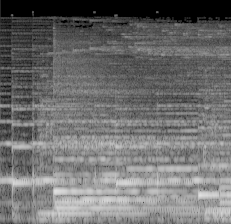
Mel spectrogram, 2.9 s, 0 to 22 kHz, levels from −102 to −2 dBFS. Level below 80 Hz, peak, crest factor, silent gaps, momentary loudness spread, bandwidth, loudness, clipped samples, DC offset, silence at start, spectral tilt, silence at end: -50 dBFS; -8 dBFS; 14 dB; none; 5 LU; 17 kHz; -22 LUFS; under 0.1%; under 0.1%; 0 s; -4.5 dB/octave; 0 s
